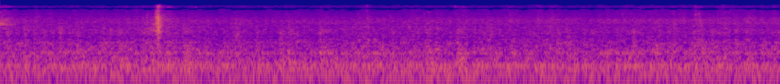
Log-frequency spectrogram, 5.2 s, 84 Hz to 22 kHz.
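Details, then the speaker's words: 2003 Hunter 306 sailboat's diesel running in forward gear under way at about 2000 rpm: an even, steady drone, not terribly loud, no rattles (lids rattled at 1500 rpm). Engine is due for an oil change, impeller and injectors. Normal diesel running. "is right about there and it's not terribly loud or uncomfortable"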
